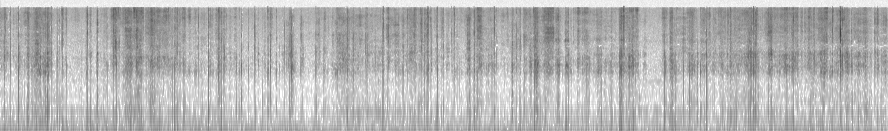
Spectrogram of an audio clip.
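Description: A small, solid, crumpled ball of aluminium foil is squeezed and scratched with the fingertips. The result is a quiet, steady stream of dense crinkling and crackling with bright, sharp ticks over a soft low rumble.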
